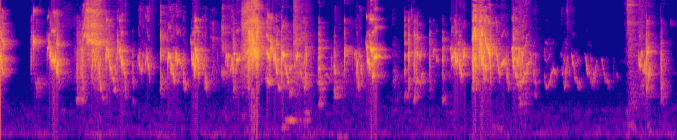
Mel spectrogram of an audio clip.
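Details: Conure parakeets give dense, continuous chattering: rapid, harsh chirps and squawks in short bursts of about half a second, with only brief gaps. Sounds come from inside a small room, with no other clear noises.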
